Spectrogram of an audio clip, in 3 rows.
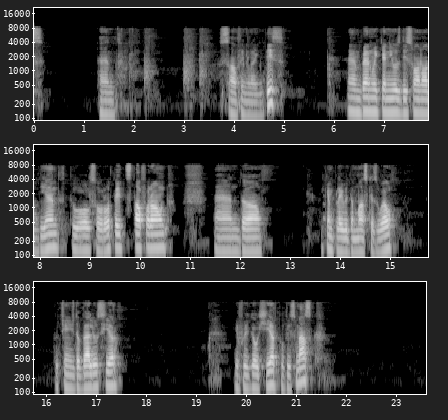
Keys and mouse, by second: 0.6-4.6 drag, 6.7 middle click, 8.2-10.0 drag, 15.1 click, 15.8 click, 16.4 click, 17.3 click, 18.8 click, 20.6 click, 21.6-23.6 shift+drag.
